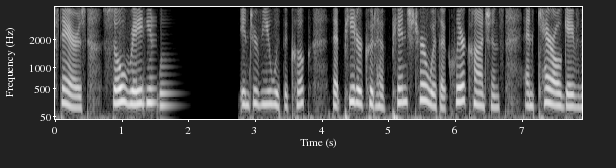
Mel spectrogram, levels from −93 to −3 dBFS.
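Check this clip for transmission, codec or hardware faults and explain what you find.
Two transmission faults sit back to back early on, heard through a narrowband call path with nothing above 4 kHz, which fits G.711 mu-law at 64 kbps.

From 1.2 to 1.58 s there is repeated packet loss with a choppy, robotic sound. Five gaps, the longest 74 ms, were patched by stretching the previous audio, covering nearly half that span.

From 1.6 to 2.76 s a smeared buzz fades into about 0.8 s of silence before the sound resumes with a piece missing. The likely cause is a long network dropout, with the receiver padding the gap.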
